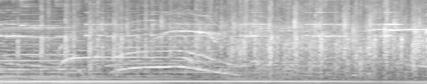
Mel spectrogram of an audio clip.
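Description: A slow song's last held chord fading out while guests applaud, the clapping building from about a second in.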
